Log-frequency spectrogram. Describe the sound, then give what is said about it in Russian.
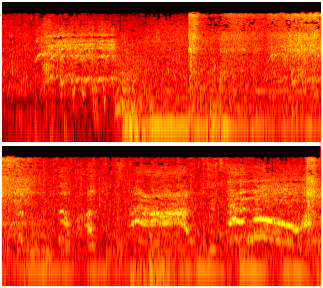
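A horse neighs in rising, wavering whinnies while hooves splash and churn into water as a prince's retainer rides it across the Moskva River, with a steady low rumble beneath and brief voices. “Эй, дружинник мой верный, попробуй-ка здесь перейти реку верхом на коне.”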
